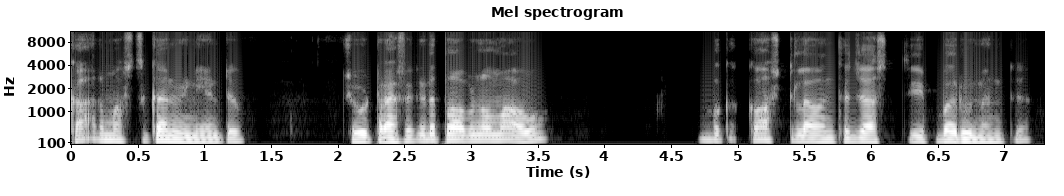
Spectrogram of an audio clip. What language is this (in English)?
Tulu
